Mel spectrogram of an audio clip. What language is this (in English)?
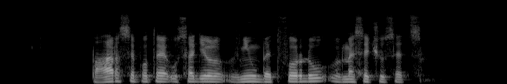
Czech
